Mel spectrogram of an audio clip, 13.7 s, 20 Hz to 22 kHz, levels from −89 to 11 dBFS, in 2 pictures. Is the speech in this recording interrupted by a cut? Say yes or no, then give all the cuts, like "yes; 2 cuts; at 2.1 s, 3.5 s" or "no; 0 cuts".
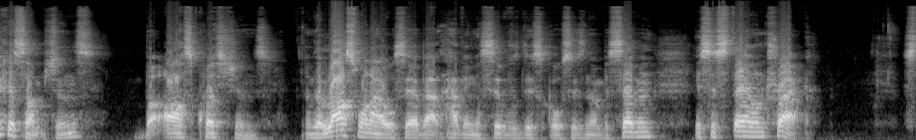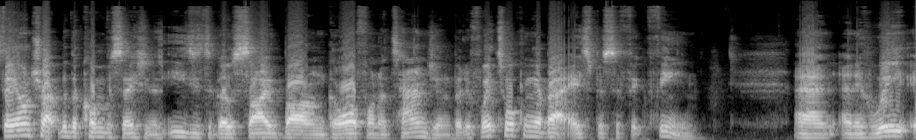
yes; 1 cut; at 8.1 s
